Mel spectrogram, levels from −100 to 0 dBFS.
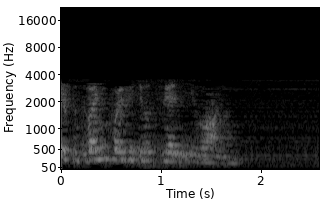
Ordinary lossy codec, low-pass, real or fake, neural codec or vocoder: MP3, 16 kbps; 3.6 kHz; fake; vocoder, 22.05 kHz, 80 mel bands, HiFi-GAN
